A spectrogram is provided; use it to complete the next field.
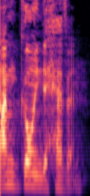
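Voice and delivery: ordinary delivery

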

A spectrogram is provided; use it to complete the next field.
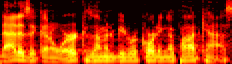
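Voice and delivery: usual speaking voice

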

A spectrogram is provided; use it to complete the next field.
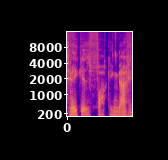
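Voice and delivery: screaming. Retelling what was yelled during a watched fight: imitating own screaming. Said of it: "I just kept screaming".

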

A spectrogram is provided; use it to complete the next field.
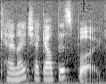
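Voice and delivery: put-on hushed, rhythmic talk. Speaker retells a man asking to check out a book, imitating soft, rhythmic talking. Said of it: "talks super softly and, like, rhythmically".

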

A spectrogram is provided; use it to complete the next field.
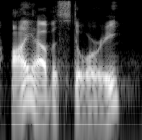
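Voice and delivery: low stiff robot-like voice.

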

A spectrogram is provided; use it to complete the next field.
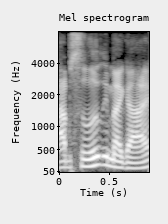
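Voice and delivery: mock overly agreeable, eager-to-please tone. Imitating a man demanding a wallet while staying personable, overly agreeable tone. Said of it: "This overly agreeable tone".

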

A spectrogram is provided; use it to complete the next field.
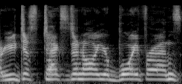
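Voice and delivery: put-on booming voice. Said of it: "he had this booming voice".

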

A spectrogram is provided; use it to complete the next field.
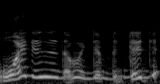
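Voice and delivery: high, tearful sobbing while speaking. Retelling own words while crying in the bathroom: imitating own past crying. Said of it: "I was sitting there crying and being like".

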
